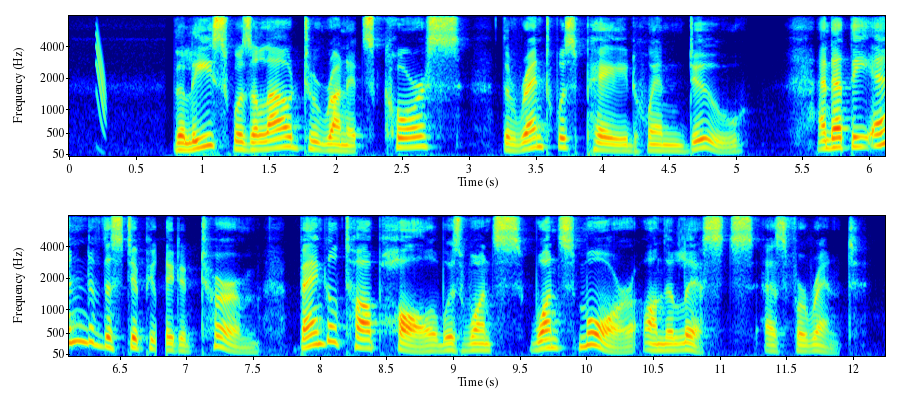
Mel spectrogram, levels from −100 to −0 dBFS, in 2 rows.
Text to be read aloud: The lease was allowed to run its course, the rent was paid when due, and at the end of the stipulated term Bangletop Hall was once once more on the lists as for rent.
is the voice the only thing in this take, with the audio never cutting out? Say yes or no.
no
